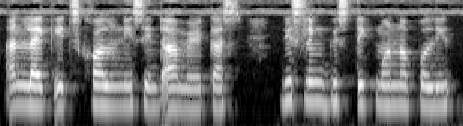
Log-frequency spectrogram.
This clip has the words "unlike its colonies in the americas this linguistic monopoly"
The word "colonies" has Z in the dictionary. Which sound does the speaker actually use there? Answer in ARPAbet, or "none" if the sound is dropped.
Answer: S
